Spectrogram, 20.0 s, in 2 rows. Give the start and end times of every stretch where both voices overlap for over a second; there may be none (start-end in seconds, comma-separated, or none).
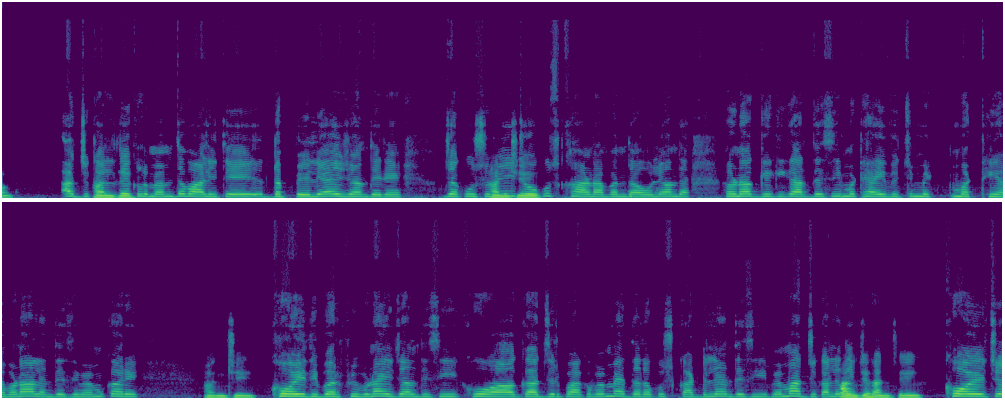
none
